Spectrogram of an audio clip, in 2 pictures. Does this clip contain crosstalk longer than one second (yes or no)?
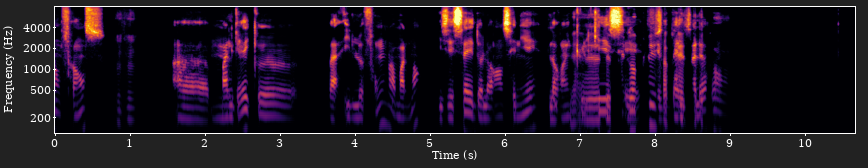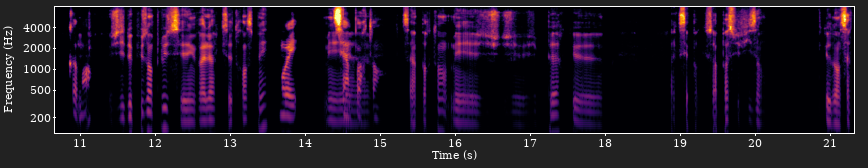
yes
